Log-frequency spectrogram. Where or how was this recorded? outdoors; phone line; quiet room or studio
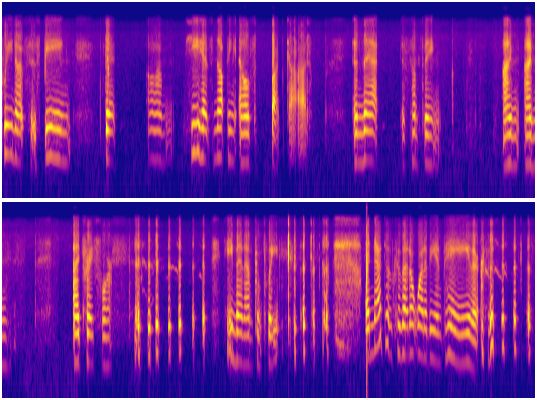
phone line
